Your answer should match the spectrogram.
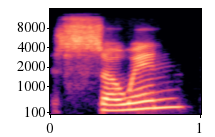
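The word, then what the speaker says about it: Samhain: with a holiday called i believe it's pronounced so in it's not spelled like that but i believe that's how it's pronounced and it was a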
